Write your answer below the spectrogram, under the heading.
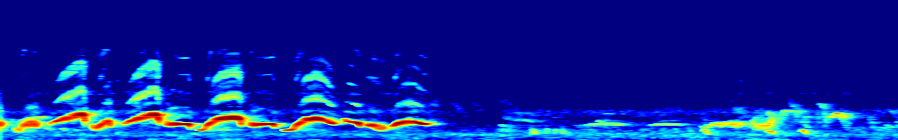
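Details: Singing bird repeating a clear, looping whistled phrase about twice a second, each note bending up and down, then switching to quieter, softer notes after a short pause.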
